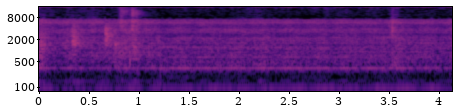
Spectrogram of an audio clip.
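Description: Steady low electrical hum, with a few faint clicks in the first second.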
